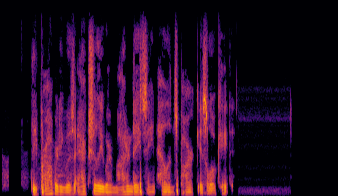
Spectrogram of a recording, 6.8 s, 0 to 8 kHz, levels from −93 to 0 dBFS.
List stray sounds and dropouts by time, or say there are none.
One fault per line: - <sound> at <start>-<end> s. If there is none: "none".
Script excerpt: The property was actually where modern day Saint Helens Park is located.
none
